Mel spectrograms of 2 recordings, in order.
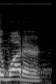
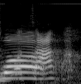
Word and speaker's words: water: Now, there is something called the medial tea. When you go to America, especially the northern parts of America, when letter T is in the middle of a word, it comes out as if it is letter R, the sound is R more than T.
